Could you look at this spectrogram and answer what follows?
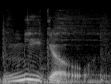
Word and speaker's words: MeeGo: this point to create migo every time i say that it sounds like the word we mixed with amigo migo is going to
